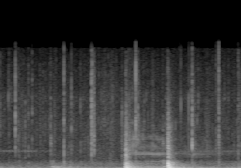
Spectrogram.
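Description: Two sharp knocks in quick succession a little past halfway through, the second one louder, over a faint low background.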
